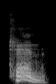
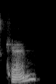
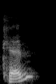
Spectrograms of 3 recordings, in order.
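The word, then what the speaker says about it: כן: But there it is, Ken. Again, it's not Ken, K-E-N, like Ken and Barbie, and it's not cane, like cane sugar, but somewhere in between.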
